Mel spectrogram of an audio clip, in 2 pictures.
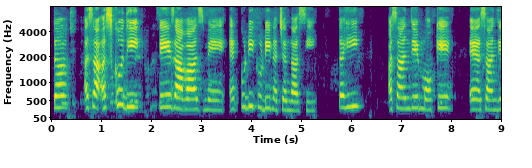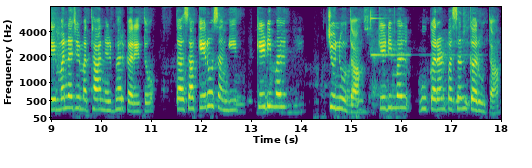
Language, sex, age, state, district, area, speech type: Sindhi, female, 45-60, Uttar Pradesh, Lucknow, rural, spontaneous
